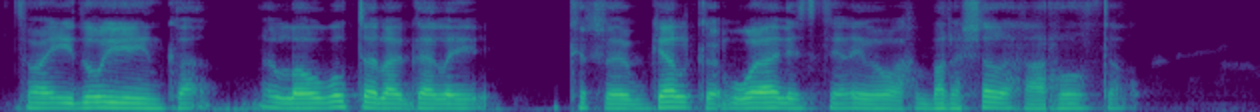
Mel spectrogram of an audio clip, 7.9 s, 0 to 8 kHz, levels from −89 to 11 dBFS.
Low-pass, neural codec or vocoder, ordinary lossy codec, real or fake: none; codec, 16 kHz, 1 kbps, FunCodec, trained on LibriTTS, 50 frames a second; none; fake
